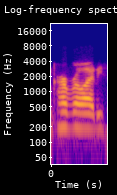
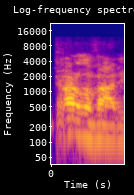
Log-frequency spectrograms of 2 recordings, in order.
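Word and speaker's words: Carlivati: Ron Carvalati's stuff is basically done. I mispronounced his name. Carlavati.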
